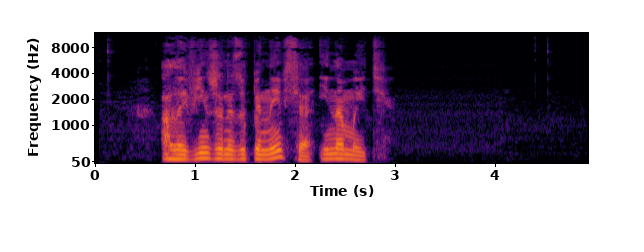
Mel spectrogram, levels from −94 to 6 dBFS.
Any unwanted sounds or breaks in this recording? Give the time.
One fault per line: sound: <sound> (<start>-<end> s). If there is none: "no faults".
no faults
